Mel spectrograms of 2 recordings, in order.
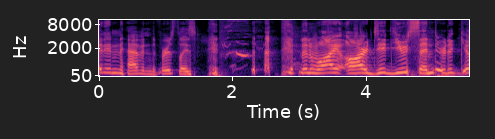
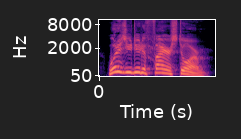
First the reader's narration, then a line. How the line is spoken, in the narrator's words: Raoul shouted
